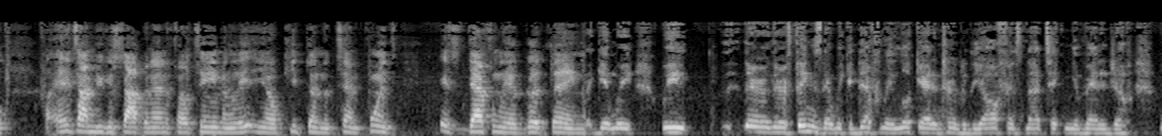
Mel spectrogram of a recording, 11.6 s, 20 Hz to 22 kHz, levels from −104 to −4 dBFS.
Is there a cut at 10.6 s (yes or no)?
no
